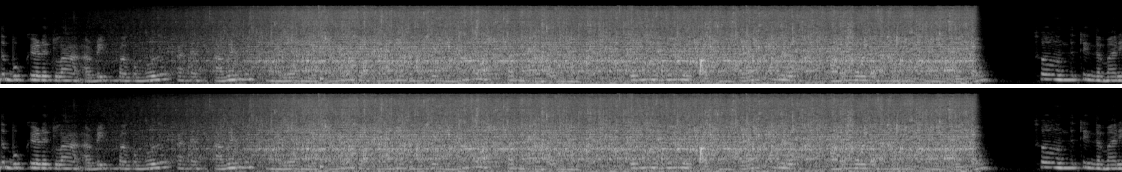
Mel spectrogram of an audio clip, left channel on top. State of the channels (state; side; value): identical; both; correlation 1.00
